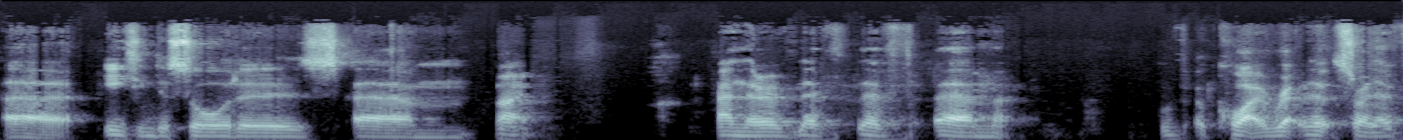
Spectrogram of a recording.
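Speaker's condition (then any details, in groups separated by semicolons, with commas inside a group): Stutter; worsened markedly during period of severe anxiety and paranoia; on antidepressants, psychotherapy with therapist in Bristol funded by RPA, after Cognacity consultation, improving; stuttering increased a lot when anxiety symptoms were at their worst; repeated sounds, prolonged sounds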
